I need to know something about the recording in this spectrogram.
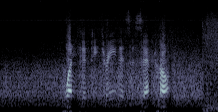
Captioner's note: voiceover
